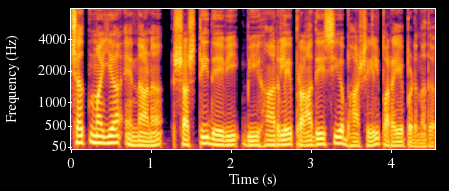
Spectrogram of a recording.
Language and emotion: Malayalam, neutral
